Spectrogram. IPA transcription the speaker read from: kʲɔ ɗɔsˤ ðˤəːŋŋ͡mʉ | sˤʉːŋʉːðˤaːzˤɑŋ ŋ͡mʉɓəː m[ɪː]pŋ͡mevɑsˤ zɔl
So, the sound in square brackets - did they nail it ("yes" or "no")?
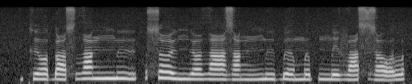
no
